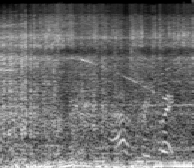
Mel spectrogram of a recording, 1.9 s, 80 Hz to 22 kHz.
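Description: A Mazda RX7 FD two-rotor rotary engine rumbles loudly up close in a short burst, low and throbbing, with people talking over it.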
